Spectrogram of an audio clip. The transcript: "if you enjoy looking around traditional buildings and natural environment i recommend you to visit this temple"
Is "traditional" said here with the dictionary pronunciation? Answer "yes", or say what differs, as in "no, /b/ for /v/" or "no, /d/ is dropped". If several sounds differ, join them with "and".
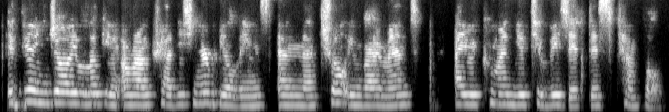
yes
